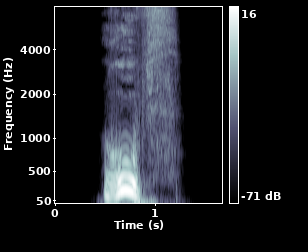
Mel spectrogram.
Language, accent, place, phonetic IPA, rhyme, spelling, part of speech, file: German, Germany, Berlin, [ʁuːfs], -uːfs, Rufs, noun, De-Rufs.ogg
- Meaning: genitive singular of Ruf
